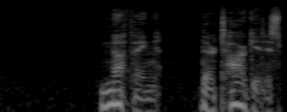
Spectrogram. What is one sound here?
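A young man answers calmly and coolly.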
